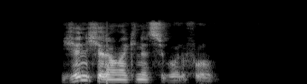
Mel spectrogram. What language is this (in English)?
Kabyle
